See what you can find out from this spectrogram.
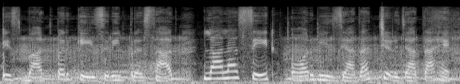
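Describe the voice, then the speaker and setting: A woman with a mid-pitched voice tells a scripted children's tale as narrator. Music plays clearly underneath her. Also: lively intonation, a little slow.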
